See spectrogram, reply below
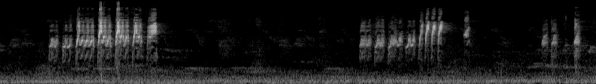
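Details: {'text': 'Golden-bellied gerygone in busy chattering song, delivering two bursts of quick, high, piercing trilled notes separated by a quiet gap, then a couple of faint chirps.'}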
